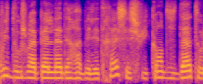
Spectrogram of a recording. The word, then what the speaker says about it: Beletreche: Ça se prononce Nadera Belletrèche.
